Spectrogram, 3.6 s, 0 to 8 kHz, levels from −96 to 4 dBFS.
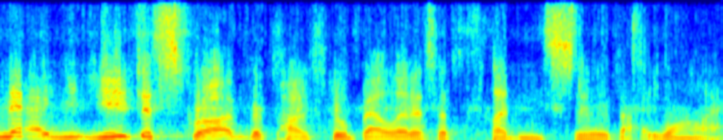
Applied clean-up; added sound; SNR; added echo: neural separator model SepFormer DNS4.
